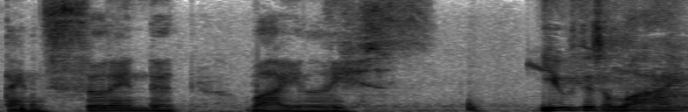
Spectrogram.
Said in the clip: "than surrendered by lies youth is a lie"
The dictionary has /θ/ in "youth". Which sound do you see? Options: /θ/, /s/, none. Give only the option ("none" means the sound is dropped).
/θ/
